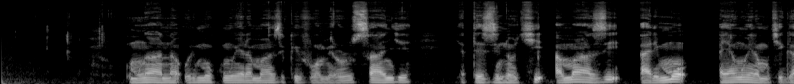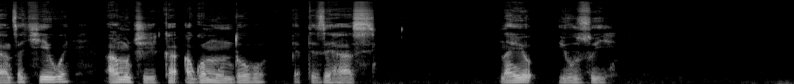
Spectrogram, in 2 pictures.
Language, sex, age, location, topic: Kinyarwanda, male, 18-24, Kigali, health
